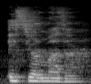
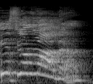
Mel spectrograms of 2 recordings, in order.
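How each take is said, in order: First: It sounds demanding, like an old Hollywood diva. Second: It sounds sweet and affectionate, like a happy mother.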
